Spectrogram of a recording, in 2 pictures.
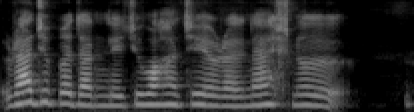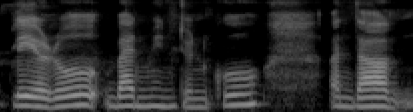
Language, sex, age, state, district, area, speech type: Nepali, female, 18-30, West Bengal, Kalimpong, rural, spontaneous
